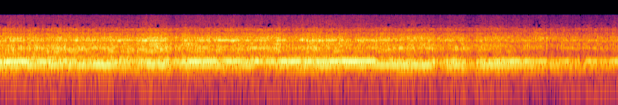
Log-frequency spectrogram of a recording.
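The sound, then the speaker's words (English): A loud, sustained steam train whistle blows continuously for about ten seconds, its chord of tones holding steady before easing slightly at the end, with no voices present. “I take this same train every week.”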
